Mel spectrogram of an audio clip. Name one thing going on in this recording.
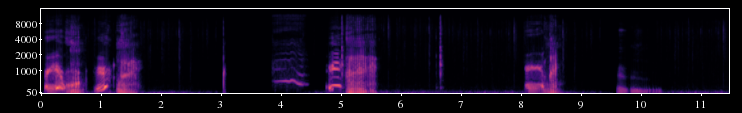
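A pig-like creature grunts and snorts in short bursts.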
